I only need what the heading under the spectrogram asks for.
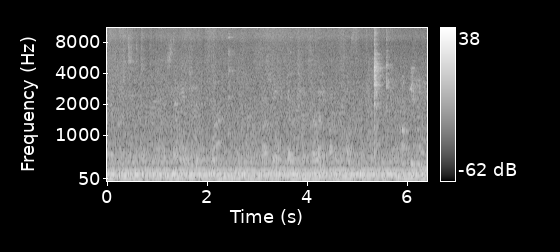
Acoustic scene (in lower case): restaurant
